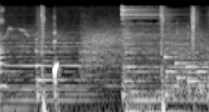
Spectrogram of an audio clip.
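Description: Light cartoon background music with short sound effects over it: a quick blip about half a second in, then a soft whoosh and a brief high shimmer in the middle, and a small click shortly after.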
